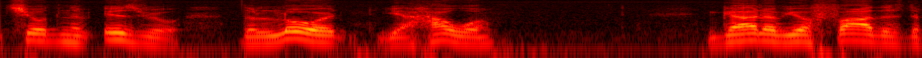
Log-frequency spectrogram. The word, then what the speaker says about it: Yahweh: This is what how this guy pronounces it in here, right? Listen up. Strong's H 3068. Yehovah. Yehovah. Right, so he said Yehovah, right, which is close, but it's not the Most High's name, right?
